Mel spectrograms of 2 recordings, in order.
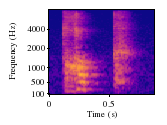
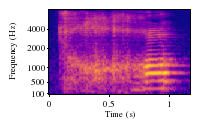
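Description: First: "Troc" short and loud, final K set apart; short dictation. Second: "Troc" with a very long R, detached final K; drawn-out dictation. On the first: Teacher dictating the first syllable, short and loud. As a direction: say "Troc" briefly, then release the C. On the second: Teacher dictating the first syllable, loud and greatly stretched. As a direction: stretch "Troc" high and loud, releasing the C late. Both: Shown as a demonstration. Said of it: "des dictées de syllabes".

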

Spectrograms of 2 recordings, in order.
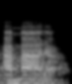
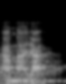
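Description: First: "amara" stressed on the middle MA; stress on the middle syllable. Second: "amará" stressed on the final RÁ; stress on the last syllable. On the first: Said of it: "acá no solamente cambia el tiempo". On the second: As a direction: push the end of "amará", a-ma-RÁ. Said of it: "amará, tiempo futuro". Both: Shown as a demonstration.

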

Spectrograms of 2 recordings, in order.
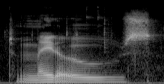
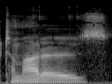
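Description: First: Tomatoes with a long "ay" middle, toh-MAY-toes; American "tomatoes". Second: Tomatoes with a broad "ah" middle, tuh-MAH-toes; British "tomatoes". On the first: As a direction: draw out Tomatoes slowly, middle rhyming with "day". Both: Shown as a demonstration. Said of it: "depending on how you like to say it".

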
